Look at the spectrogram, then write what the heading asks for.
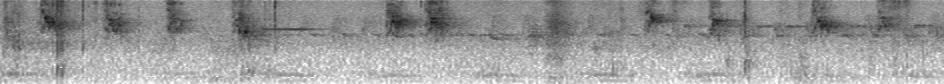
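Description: Small birds chirping: a run of short, high chirps, roughly two a second, on and off.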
